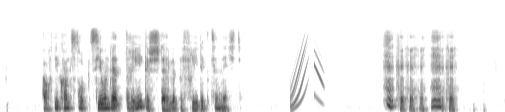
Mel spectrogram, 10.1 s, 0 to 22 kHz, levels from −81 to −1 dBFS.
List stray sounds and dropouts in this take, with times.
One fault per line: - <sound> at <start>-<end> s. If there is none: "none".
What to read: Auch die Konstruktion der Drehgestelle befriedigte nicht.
- chirp at 5.8-6.5 s
- laugh at 7.7-9.2 s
